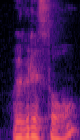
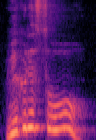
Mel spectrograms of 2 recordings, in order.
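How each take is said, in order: First: Low, soft, genuinely asking why; sincere question. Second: Higher, reproachful rhetorical why; rhetorical question. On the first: Teacher demos a real question, low and soft. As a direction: ask it because you really want to know. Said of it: "참 의문문은". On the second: Teacher demos an empty question, pitched higher. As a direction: ask it as a reproach, no answer wanted. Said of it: "빈 의문문은". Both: Shown as a demonstration.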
